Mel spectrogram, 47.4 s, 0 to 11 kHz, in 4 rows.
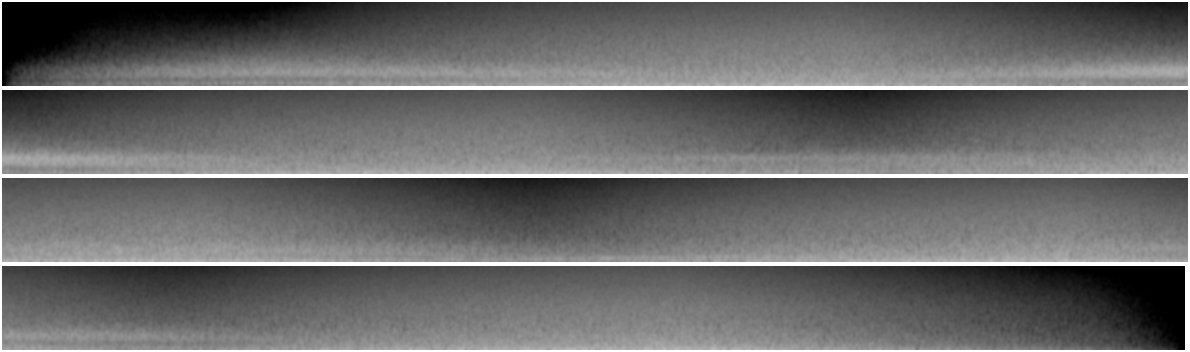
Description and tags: A sample that sounds like this wind rushing by on a very breezy day at the beach. I created this using FabFilter Twin 2 after a session exploring the different XLFO's and filters of this amazing Synth.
